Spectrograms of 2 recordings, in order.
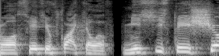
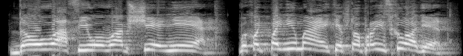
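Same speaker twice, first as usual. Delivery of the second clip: furious outburst; 8 semitones higher than usual. A narrator's reading. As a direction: rail at your captors. Conan's tirade after growling at captors.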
